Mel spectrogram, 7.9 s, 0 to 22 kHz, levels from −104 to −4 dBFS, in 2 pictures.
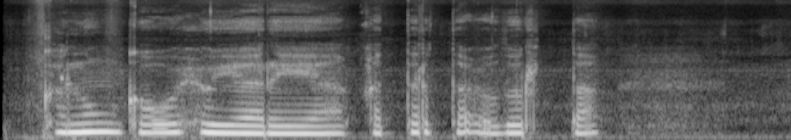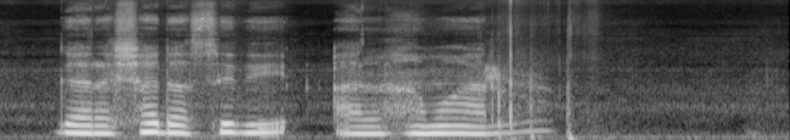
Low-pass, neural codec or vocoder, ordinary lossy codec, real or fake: none; none; none; real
